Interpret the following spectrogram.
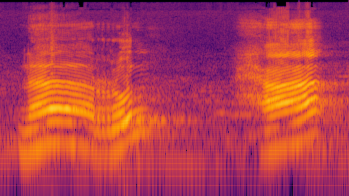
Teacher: tidaknya adalah huruf han-nya setelah tanwin baik fathatain atau kasratain domatain berhadapan dengan huruf ha maka bacaannya menjadi jelas tidak berdengung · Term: izhar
